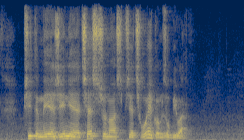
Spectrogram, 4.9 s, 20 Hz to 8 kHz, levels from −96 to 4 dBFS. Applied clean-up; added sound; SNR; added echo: none; Subway, metro, underground; 17 dB; reverberation time 0.2 s.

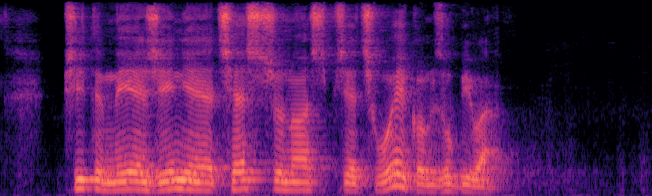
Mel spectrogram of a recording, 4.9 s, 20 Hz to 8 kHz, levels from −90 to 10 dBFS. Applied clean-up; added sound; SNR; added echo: neural separator model SepFormer DNS4.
